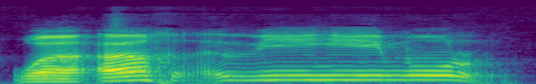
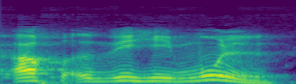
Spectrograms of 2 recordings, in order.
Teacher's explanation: Jangan baca akhdhihimul. Lam di sini silent, tak ada bunyi. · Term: alif lam syamsiah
